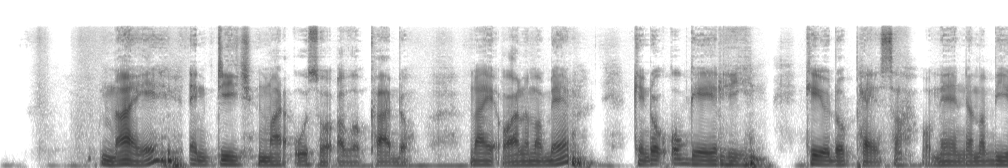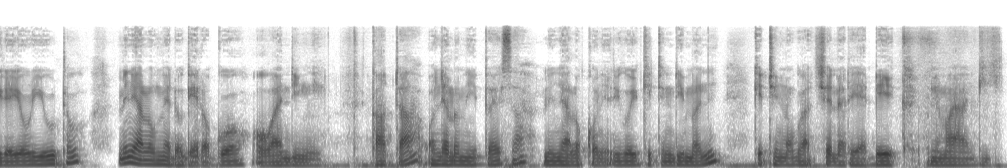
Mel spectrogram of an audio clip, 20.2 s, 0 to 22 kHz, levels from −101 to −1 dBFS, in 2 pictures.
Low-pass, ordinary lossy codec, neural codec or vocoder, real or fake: none; none; codec, 24 kHz, 1 kbps, SNAC; fake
